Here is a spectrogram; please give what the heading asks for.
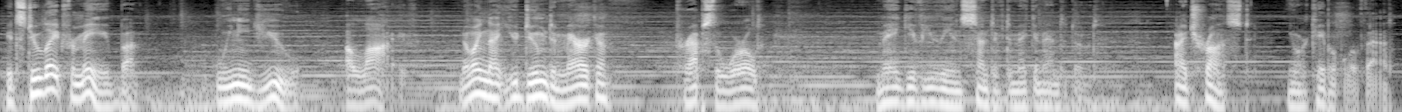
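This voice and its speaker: A man's voice: deep voice, animated, measured pace, soft background music. A man playing a doomed researcher, grave and accusing, in an audio drama. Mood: accusing, resigned.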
